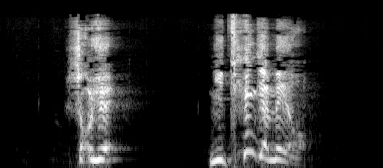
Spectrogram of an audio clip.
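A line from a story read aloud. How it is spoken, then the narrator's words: Shouted. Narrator (Chinese): 关山林喊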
